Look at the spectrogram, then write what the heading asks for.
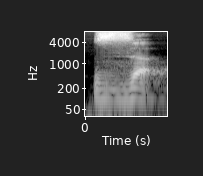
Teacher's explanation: زا کو زور سے سیٹی کے ساتھ، ز، ٹھیک ہے، نو و مدہ ہے، وقف کی صورت میں مد کر سکتے ہیں، نون، ٹھیک ہے۔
